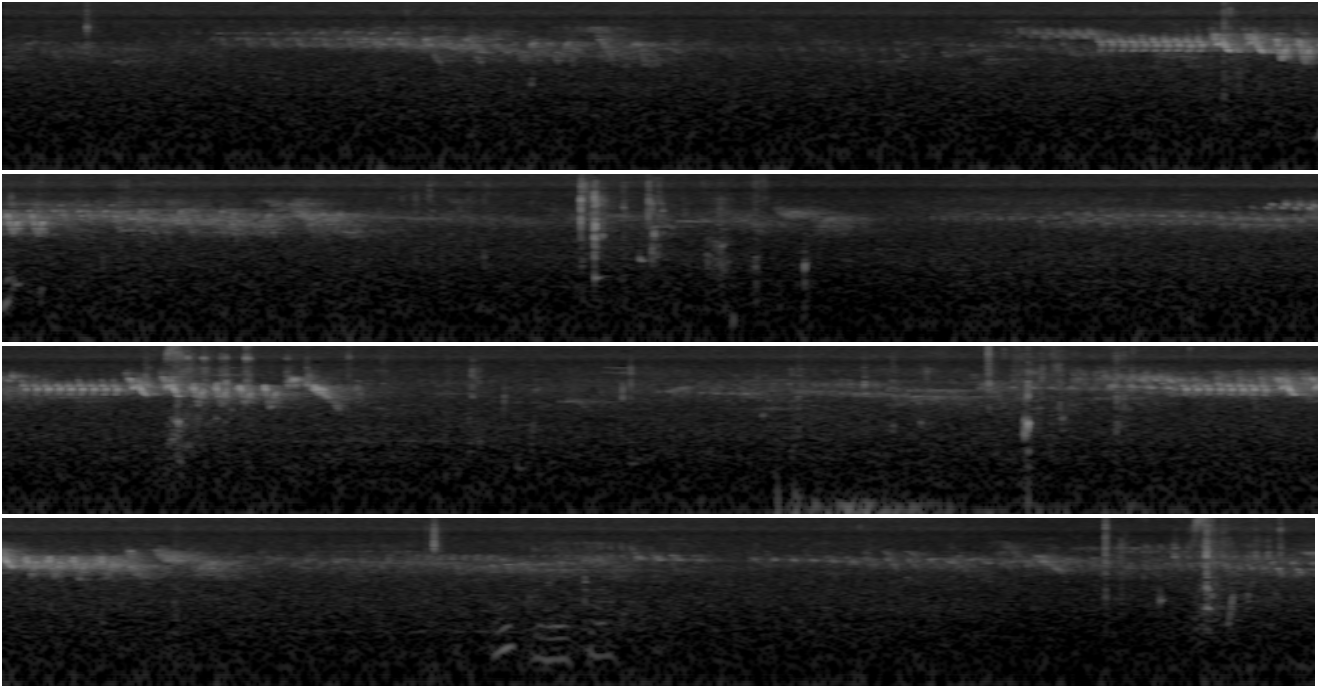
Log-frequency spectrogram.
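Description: Faint songbird song: a high, rippling phrase of about two seconds, repeated four or five times several seconds apart, with a few light clicks between.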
